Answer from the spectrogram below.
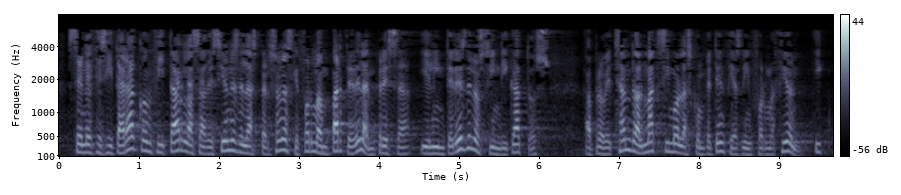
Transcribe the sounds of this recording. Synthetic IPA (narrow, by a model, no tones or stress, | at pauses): se̞ne̞θe̞s̬it̪aɾako̞nθit̪aɾlasað̞e̞sjo̞ne̞zðe̞laspe̞ɾso̞naske̞fo̞ɾmãmpaɾt̪e̞ð̞elaempɾe̞saie̞lint̪e̞ɾe̞zðe̞lo̞sːind̪ikat̪o̞s | apɾo̞β̞e̞t͡ʃand̪oalmaksimo̞lasko̞mpe̞t̪e̞n̟θjazðeiɱfo̞ɾmaθjo̞ni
